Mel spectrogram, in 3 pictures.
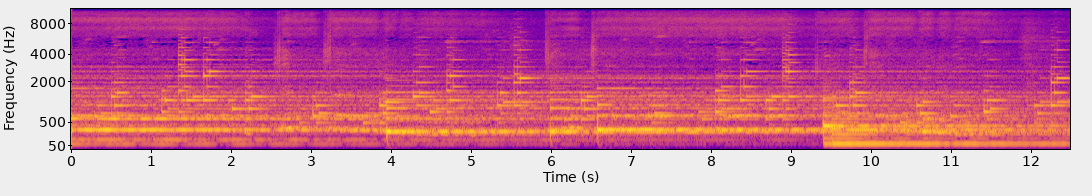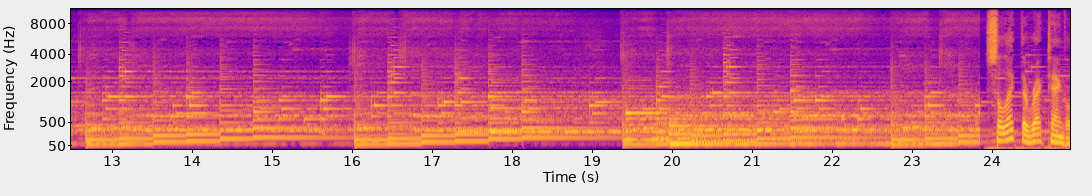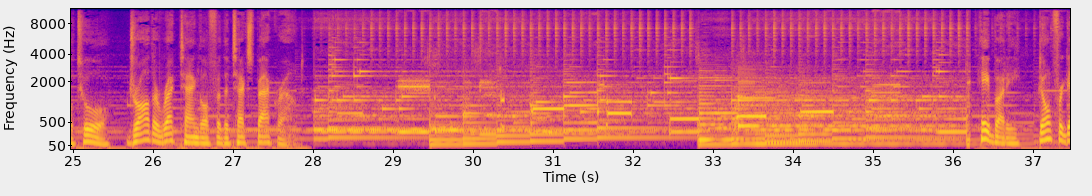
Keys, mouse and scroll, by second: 7.3-13.3 typing, 14.1 click, 14.6 alt+scroll down 1, 15.5 click, 15.8-17.2 shift+click, 18.5 click, 20.1-21.0 click, 21.2 alt+scroll down 1, 21.5 alt+scroll up 1, 21.9 space, 22.0 click, 22.2 space, 23.1-27.4 drag, 27.5 space, 27.7 click, 27.9-28.4 space, 28.9 click, 32.7 space, 32.8 click, 33.0 space, 34.2-36.9 drag.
